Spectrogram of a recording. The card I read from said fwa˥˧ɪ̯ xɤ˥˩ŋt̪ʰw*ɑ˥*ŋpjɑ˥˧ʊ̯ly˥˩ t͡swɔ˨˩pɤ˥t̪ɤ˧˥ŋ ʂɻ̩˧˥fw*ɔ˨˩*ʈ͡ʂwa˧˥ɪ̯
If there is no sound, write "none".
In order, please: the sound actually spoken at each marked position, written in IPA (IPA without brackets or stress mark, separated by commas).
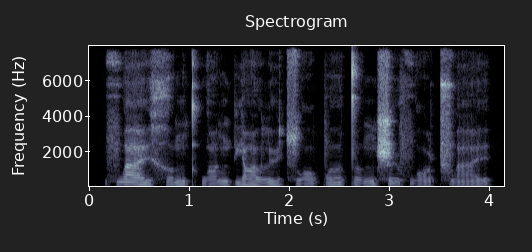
ɑ˧˥, ɔ˨˩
